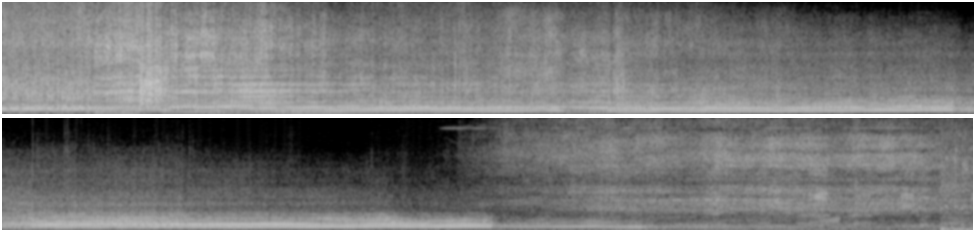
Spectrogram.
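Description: A race car warming up its tires sends out loud, sustained engine revs that climb and drop in long sweeps, ending as the noise falls to a lower, steadier level.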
